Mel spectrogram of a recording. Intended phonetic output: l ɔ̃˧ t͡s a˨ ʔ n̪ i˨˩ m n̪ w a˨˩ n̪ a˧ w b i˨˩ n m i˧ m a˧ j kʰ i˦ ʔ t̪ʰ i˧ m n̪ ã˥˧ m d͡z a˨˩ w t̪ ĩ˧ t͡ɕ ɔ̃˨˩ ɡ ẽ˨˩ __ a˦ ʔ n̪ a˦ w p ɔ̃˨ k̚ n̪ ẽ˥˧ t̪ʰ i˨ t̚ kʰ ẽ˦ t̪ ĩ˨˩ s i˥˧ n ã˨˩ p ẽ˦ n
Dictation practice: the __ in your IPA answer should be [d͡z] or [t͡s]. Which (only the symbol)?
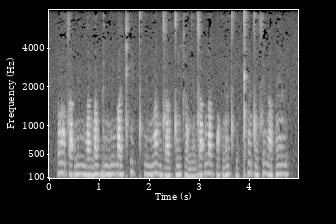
d͡z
